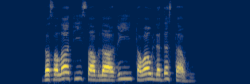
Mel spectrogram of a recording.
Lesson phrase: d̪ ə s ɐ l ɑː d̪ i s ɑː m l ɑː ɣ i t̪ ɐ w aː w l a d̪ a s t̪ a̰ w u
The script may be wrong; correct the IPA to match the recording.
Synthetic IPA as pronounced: d̪ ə s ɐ l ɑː t̪ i s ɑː b l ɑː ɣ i t̪ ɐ w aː w l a d̪ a s t̪ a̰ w u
